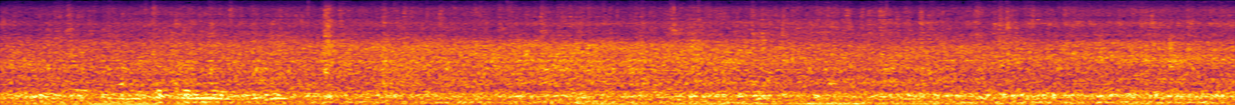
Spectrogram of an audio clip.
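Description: Steady rain falling on pavement and standing water, a constant hiss with fine scattered patter and a low rumble underneath.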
